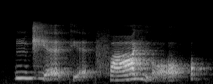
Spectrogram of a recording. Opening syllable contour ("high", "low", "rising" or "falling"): high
